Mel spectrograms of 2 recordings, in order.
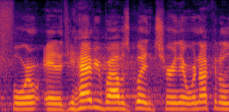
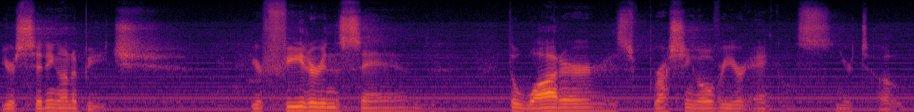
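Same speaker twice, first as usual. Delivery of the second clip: very soft, hushed, gentle, soothing voice; 10 semitones lower, 18 dB quieter than usual. Retelling how he talked to her to calm her down: retelling a soothing voice. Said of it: "soothing voice".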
